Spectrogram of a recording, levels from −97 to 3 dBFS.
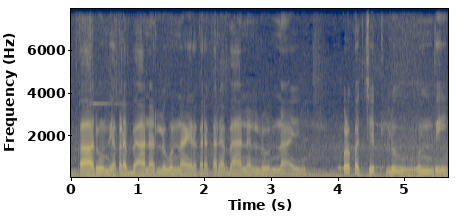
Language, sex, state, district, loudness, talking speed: Telugu, male, Telangana, Nalgonda, -26 LUFS, 150 wpm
